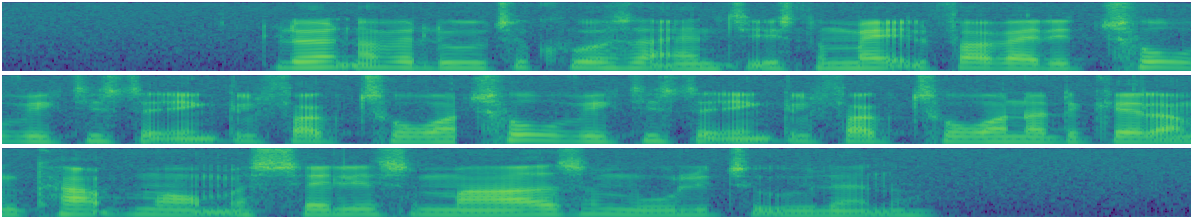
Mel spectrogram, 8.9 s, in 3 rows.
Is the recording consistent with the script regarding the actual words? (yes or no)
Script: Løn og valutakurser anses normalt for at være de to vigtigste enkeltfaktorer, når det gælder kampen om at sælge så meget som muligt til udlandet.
no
